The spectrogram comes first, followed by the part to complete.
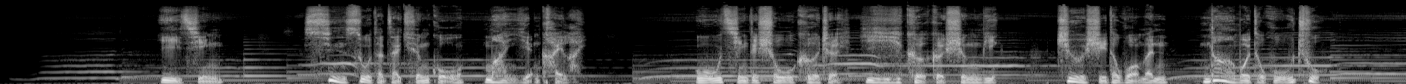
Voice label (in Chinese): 男 专题 抗疫; 大爱无疆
